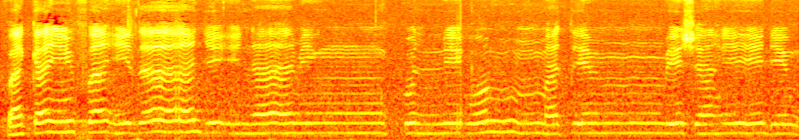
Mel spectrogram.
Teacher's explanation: Tanwin bertemu dengan ba. Hukum dia iqlab kan? Kita bunyi mim dalam ba.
